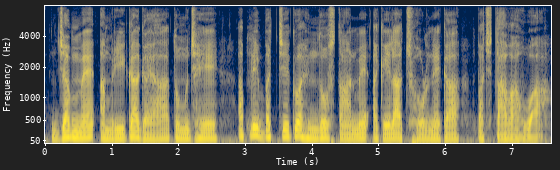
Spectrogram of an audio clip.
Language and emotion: Urdu, sad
